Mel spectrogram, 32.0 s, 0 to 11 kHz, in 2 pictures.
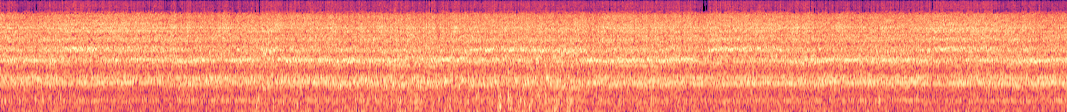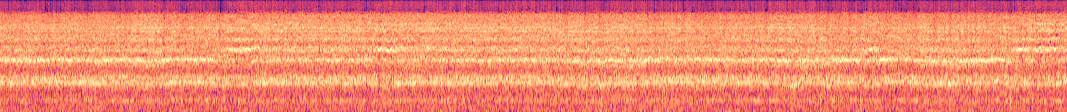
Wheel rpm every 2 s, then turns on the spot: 230, 230, 220, 220, 210, 220, 230, 220, 230, 230, 230, 230, 220, 230, 230, 220.
none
